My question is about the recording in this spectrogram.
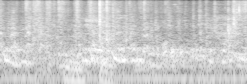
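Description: A loft full of domestic pigeons cooing, several birds at once, with low wavering coos overlapping. There is a short click about a second in.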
